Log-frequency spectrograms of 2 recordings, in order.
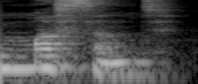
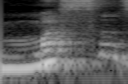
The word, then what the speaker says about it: mustn't: But this T, we don't pronounce this T. We mustn't pronounce the T. So it would be mustn't. And we will say you mustn't smoke on the plane.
